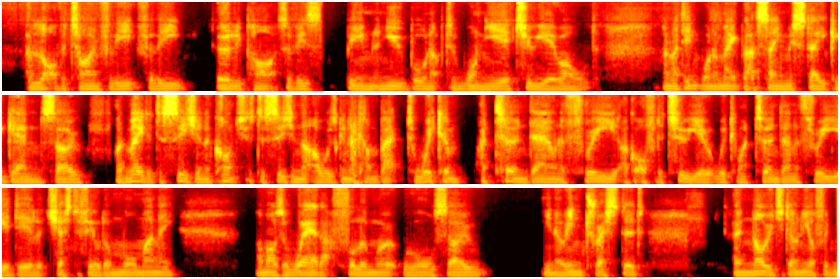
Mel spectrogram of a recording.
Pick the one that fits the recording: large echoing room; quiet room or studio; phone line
quiet room or studio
